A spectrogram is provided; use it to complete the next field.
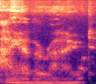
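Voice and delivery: whispered line. Acting out a character's calm, smoky arrival line: whispering. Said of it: "then whispers".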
